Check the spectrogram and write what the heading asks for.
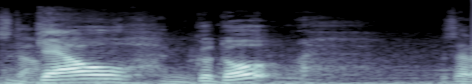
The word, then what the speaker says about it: Gadot: So, All right, Gal Gadot. Is that how you say it? Gadot? is that right? It's weird. It's not really. If you say it with the accent, it's like Gadot. It's supposed to be.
